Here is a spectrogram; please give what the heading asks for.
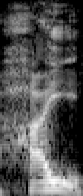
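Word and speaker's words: high: एच आई जी एच इसको क्या पढ़ेंगे हाई हिग मत पढ़िए या हाग मत पढ़िए ठीक है ना इसको हाई पढ़ेंगे हाई मतलब ऊंचा यहां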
